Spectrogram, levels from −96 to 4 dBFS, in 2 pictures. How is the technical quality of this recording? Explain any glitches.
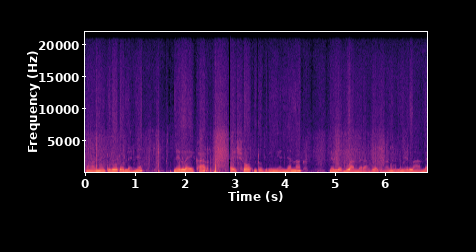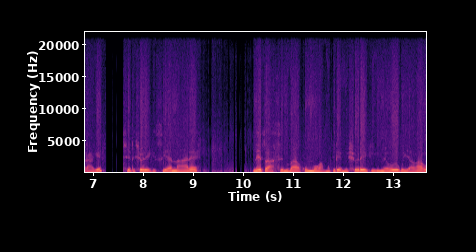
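The technical quality is poor, with heavy codec damage throughout and two brief skips.

The whole recording has passed through 1-bit DFPWM compression. With only one bit per sample nudging an adaptive level up or down, the coder cannot follow the waveform closely, and the density of the damage fits a rate around 48 kbps. The error becomes strong broadband noise laid over the speech, which sounds fuzzy and crackly, with the upper frequencies sunk beneath a constant hiss.

There are two CD skips, from 2.89 to 2.92 s and from 7.59 to 7.61 s. Each time, the laser lost its track and landed on a different turn of the disc's spiral. The player muted briefly, for a few hundredths of a second, before resuming from the new position. Each skip is heard as a small tick and a sudden jump in the speech, with a piece missing or repeated rather than a smooth continuation.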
